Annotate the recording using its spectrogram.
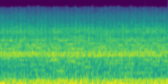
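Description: Heavy metal music in an instrumental passage: electric guitar and drums playing at a steady, full loudness, with no singing.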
